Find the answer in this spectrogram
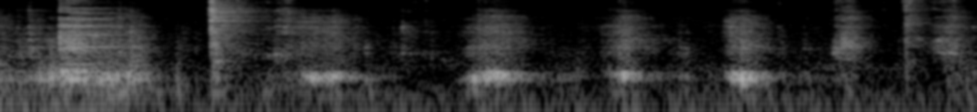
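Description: A person chewing a mouthful of cereal close to the microphone, in soft, crunchy chews about every half second, with one sharp click about a second in.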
